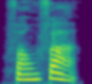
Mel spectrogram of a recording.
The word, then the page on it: 防范: fáng fàn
